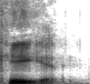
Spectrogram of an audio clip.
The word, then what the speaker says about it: Keegan: I noticed when I was editing this episode, when I say Keegan-Michael Key's name, it sounds like I'm saying Keegle-Michael Key, and I absolutely know that his name is pronounced Keegan.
